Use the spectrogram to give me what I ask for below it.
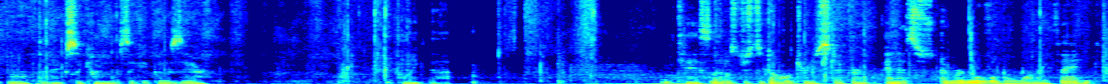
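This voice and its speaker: With noticeable background noise, a woman talks at a moderate pace and leaves long, frequent pauses. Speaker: junk journal crafter. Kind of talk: casual craft talk to camera. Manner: hesitant, thinking aloud.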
